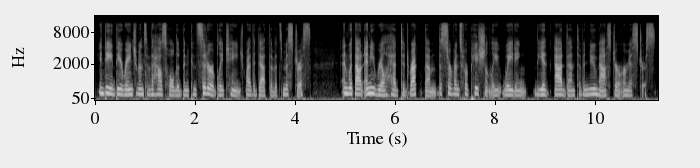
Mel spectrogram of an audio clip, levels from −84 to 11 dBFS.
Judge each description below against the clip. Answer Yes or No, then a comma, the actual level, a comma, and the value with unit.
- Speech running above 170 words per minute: Yes, average, 195 wpm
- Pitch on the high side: No, medium, 180 Hz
